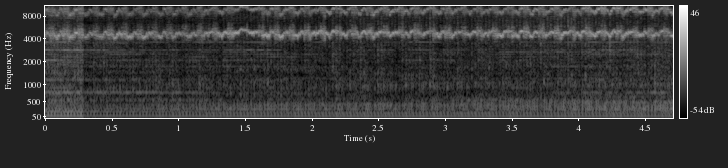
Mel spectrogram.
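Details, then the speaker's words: Mitsubishi Galant with an old battery at cold start: loud, steady high-pitched belt squeal with slight warble over a quiet idle, plus clanking from a broken catalytic converter; both fade as it reaches temperature. "so what you guys are hearing obviously is a squeaky belt that's fine"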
